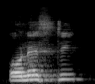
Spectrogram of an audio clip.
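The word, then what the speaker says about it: honesty: friendship, दोस्ती, एनिमिटी, दुश्मनी, ऑनेस्टी, H silent है यहाँ पे, ईमानदारी, ब्यूटी, खूबसूरती, पॉवर्टी,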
